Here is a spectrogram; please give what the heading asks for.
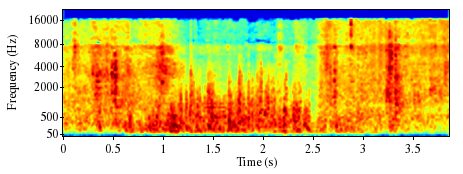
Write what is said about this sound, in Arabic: شوف العاصفة صارت.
